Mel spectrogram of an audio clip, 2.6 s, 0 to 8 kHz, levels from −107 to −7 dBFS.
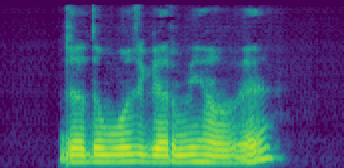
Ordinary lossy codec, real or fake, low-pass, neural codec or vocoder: MP3, 64 kbps; fake; 7.2 kHz; codec, 16 kHz, 16 kbps, FreqCodec, smaller model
